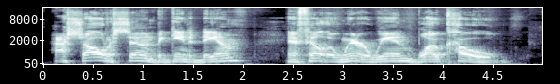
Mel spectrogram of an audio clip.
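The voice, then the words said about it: Put-on country accent. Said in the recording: “I'm going to read it in a country accent.”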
